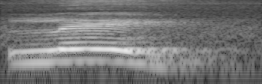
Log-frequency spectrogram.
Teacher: O E você escuta com mais intensidade. Então, ele é a vogal. O I é só um apoiozinho para a vogal. Então, ela é a semivogal. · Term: vogal e semivogal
